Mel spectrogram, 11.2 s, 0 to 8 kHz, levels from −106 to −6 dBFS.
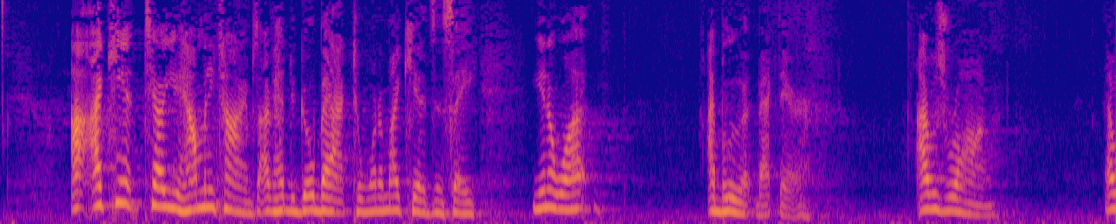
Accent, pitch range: American, 155-215 Hz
